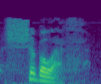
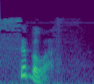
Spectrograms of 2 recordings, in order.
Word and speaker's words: Shibboleth: If he said, "Nay, I'm not an Ephraimite, I'm just crossing the Jordan to do my business," then said they unto him, "Say now Shibboleth." And he said, "Sibboleth," for he could not frame to pronounce it right.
